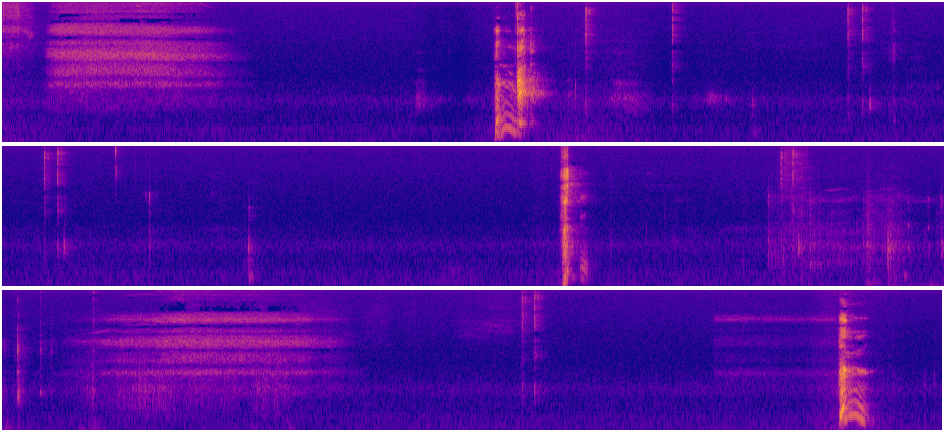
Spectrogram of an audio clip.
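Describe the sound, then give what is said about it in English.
Three sharp, loud, painful hiccups, each a sudden jolting gulp spaced several seconds apart, with soft breathing and faint rustling in between and no talking. “Man, those are gnarly hiccups, too. They hurt.”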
